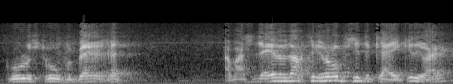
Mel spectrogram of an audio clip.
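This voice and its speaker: An actor playing a pompous, boastful building-firm boss in a 1960s radio comedy, rambling and self-satisfied. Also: male voice, mid-range voice, normal speed, pushed and bright, a little hiss or hum, close to an everyday voice. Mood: rambling musing. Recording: dull, echoey old radio studio recording.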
